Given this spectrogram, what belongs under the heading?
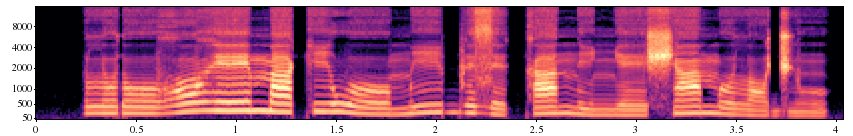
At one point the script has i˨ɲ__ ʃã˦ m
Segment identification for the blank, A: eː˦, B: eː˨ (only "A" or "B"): B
